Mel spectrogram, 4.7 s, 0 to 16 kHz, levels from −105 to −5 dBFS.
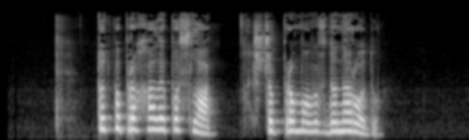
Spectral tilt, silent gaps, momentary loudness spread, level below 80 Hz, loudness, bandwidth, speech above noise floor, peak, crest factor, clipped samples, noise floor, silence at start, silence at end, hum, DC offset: -5 dB/octave; none; 11 LU; -76 dBFS; -22 LUFS; 11.5 kHz; 59 dB; -4 dBFS; 20 dB; under 0.1%; -79 dBFS; 0.95 s; 0.95 s; none; under 0.1%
